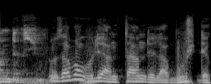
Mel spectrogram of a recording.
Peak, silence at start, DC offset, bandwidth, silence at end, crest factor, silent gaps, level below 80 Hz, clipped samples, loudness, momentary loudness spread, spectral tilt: -8 dBFS; 0 s; under 0.1%; 11 kHz; 0 s; 16 dB; none; -44 dBFS; under 0.1%; -25 LUFS; 2 LU; -5.5 dB/octave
